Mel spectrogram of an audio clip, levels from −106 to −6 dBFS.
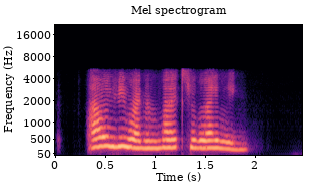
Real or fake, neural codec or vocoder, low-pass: fake; codec, 16 kHz, 0.5 kbps, FreqCodec, smaller model; 5.4 kHz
